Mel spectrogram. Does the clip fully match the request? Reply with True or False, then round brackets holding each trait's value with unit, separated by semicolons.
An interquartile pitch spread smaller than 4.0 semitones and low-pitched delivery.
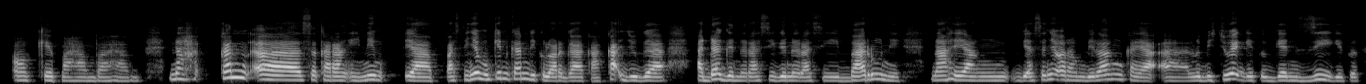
False (3.2 semitones; 185 Hz)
